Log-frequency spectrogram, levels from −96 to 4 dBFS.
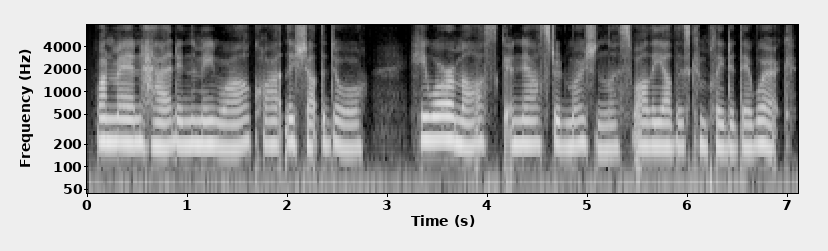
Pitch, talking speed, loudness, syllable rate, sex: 200 Hz, 205 wpm, -16 LUFS, 5.2 syllables/s, female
